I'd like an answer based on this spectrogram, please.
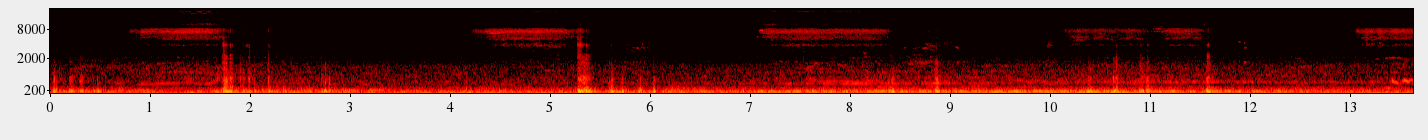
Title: My Baby Pug Falls Asleep So Peacefully And Then Starts SNORING ❤️🎀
